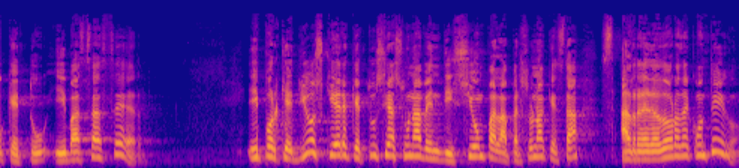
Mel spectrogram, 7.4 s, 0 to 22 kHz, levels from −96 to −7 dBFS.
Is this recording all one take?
yes; 0 cuts

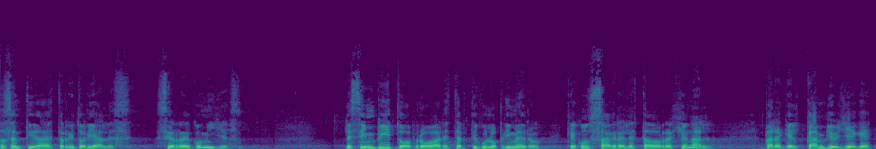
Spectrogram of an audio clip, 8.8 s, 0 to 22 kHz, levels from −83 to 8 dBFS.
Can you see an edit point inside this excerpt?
no; 0 cuts

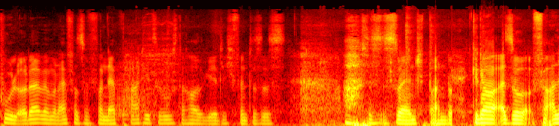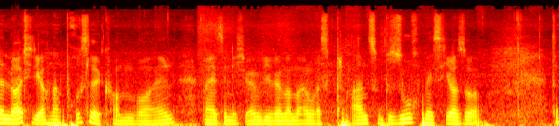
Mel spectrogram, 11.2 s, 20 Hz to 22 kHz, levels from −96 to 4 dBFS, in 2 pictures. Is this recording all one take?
no; 1 cut; at 7.6 s

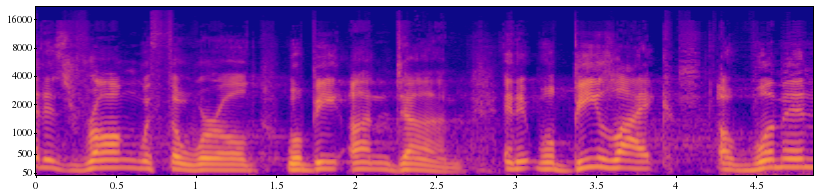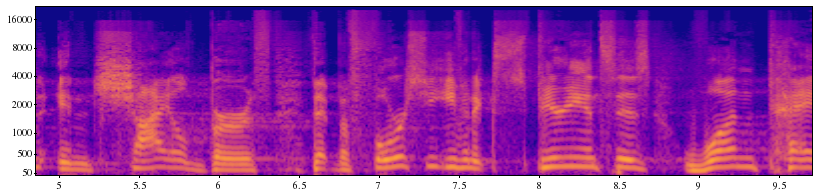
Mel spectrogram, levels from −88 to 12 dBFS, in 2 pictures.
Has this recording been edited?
no; 0 cuts

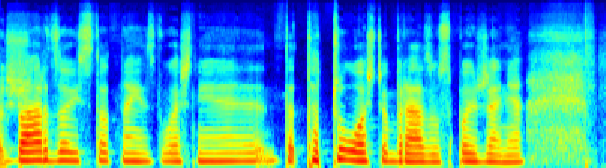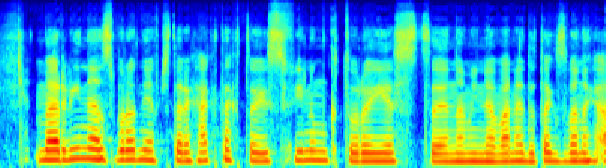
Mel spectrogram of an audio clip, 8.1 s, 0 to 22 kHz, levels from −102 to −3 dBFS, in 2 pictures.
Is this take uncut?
yes; 0 cuts

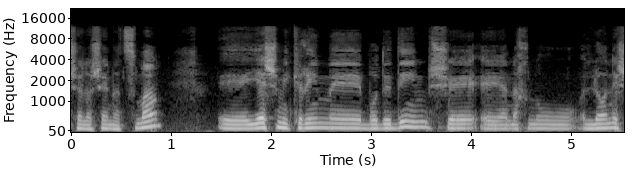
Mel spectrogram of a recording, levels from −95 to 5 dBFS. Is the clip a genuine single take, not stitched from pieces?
yes; 0 cuts

